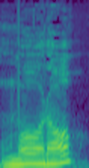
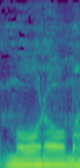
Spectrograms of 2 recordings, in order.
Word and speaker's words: 뭐로: You can say 뭐로, but in most cases, you have to pronounce 리을 as R, similar to R. – If there's just a single one, it's just like an R, like a right. – rolled R.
